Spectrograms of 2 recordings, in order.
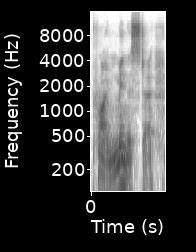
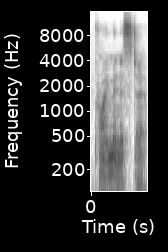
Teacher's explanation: If we follow the rule, we should geminate m, so we say prime minister, but in normal common spoken English we actually say prime minister, where we don't double up the m and only one is pronounced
